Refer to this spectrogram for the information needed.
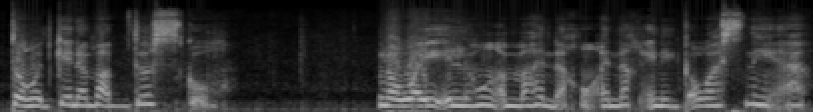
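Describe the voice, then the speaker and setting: A woman's voice: high-pitched, fairly even intonation, fairly quick, a little mellow. An actress playing a tender, emotional young country woman in a radio drama, with a Cebuano accent. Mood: sad, apologetic. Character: young rural woman in love, pregnant, abandoned, tender and tearful.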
